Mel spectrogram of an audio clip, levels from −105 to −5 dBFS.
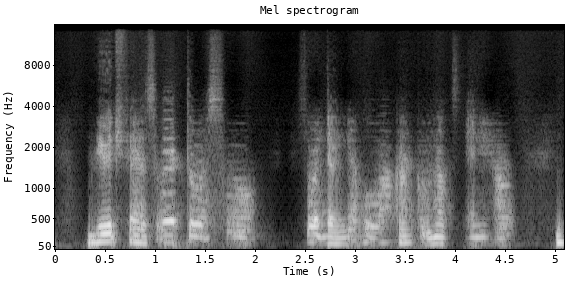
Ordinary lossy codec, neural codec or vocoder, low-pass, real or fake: none; codec, 44.1 kHz, 0.9 kbps, DAC; 14.4 kHz; fake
